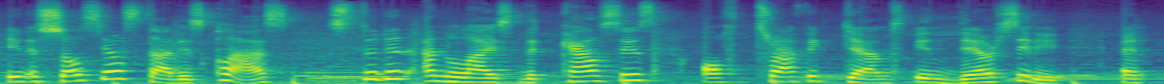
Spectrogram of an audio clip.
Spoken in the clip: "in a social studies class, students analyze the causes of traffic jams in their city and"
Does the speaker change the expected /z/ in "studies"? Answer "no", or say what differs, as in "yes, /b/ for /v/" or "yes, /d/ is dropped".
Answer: yes, /s/ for /z/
